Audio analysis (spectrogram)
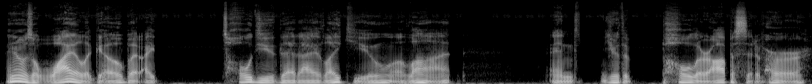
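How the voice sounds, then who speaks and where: A man's voice: rumbling low, normal speed, darkish tone, no room sound, clean studio sound. A young man acting a tipsy, flustered roommate hiding a crush in an intimate boyfriend roleplay, stammering and defensive in a conversational way. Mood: embarrassed, defensive.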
